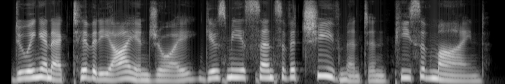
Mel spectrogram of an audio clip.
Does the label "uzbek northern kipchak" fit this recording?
No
